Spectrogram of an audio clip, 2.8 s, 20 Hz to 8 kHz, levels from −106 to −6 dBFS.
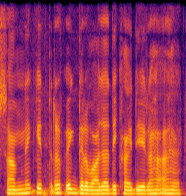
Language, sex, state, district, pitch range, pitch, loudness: Hindi, male, Jharkhand, Garhwa, 140-160 Hz, 145 Hz, -16 LUFS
